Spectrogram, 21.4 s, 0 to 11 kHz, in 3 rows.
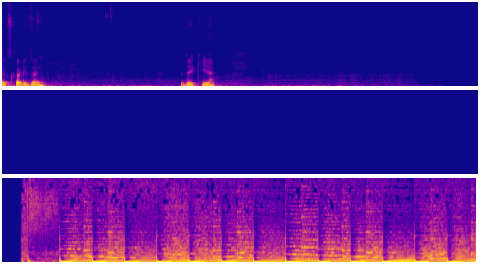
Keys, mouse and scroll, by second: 0.5 click.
